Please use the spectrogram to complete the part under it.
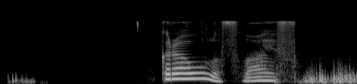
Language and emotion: Russian, sad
